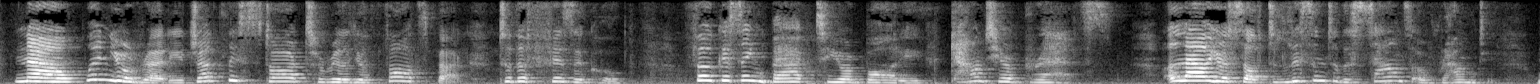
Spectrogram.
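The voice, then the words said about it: Slight soothing English accent. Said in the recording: “Her slight English accent is considered very soothing”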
